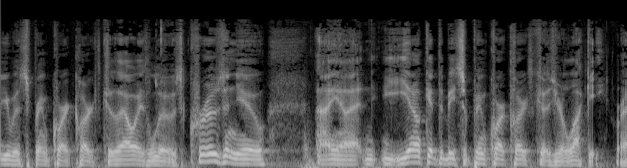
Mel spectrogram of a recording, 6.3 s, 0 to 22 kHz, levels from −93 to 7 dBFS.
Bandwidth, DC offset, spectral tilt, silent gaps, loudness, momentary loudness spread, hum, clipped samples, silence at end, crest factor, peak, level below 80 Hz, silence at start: 13.5 kHz; under 0.1%; -6 dB/octave; none; -23 LUFS; 5 LU; none; under 0.1%; 0 s; 14 dB; -8 dBFS; -40 dBFS; 0 s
